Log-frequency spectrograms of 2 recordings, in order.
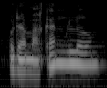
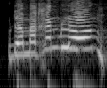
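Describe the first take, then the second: First: It is spoken softly in a gentle tone. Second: It is spoken sharply in a harsh tone. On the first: It sounds caring and pleasant. The speaker calls it right. "Coba ngomong lembut. ... Asik kan?" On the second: It sounds like picking a fight. The speaker calls it wrong. "Itu ngajak berantem"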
